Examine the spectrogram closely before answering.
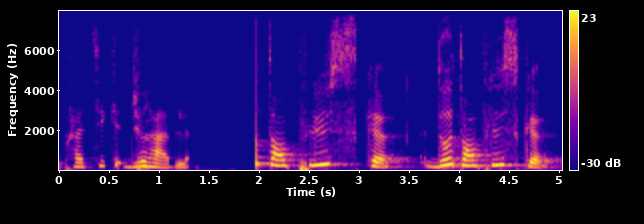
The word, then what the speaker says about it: d'autant plus que: durables autant plus que d'autant plus que prononcez bien le S ici d'autant plus que donc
